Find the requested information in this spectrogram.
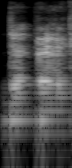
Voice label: "detpack", robot vox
